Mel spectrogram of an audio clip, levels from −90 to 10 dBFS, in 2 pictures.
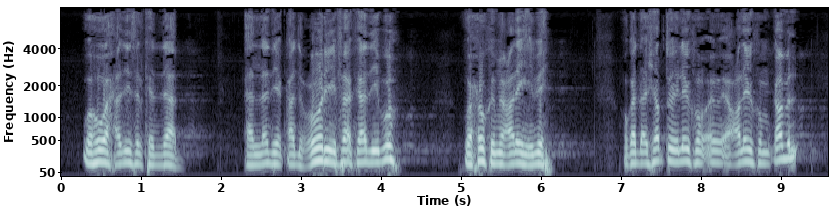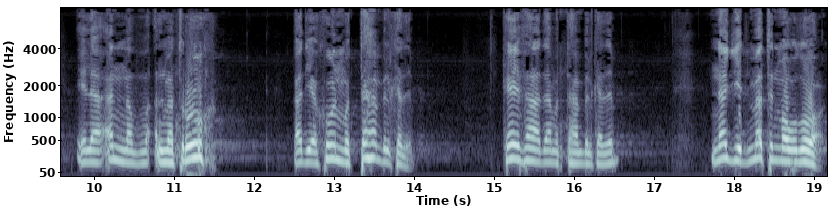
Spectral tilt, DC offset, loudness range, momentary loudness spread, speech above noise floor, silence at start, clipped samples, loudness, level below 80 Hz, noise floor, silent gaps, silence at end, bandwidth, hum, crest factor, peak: -7 dB/octave; under 0.1%; 5 LU; 9 LU; 45 dB; 0.3 s; 0.2%; -12 LUFS; -42 dBFS; -57 dBFS; none; 0.05 s; 8 kHz; none; 12 dB; 0 dBFS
